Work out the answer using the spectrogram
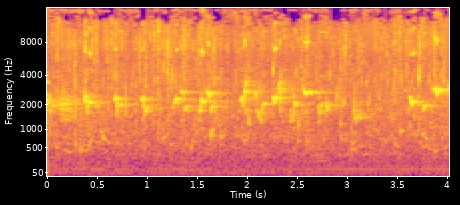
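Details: A bulbul called trucuan sings as a training master: quick sharp chirps and slurred whistles repeated in bursts about every half second, with water trickling in the background.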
